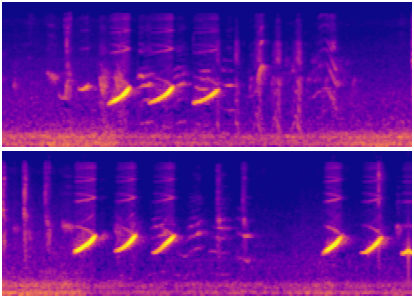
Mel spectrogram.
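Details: Pet parrot having fun among other parrots, said to talk in Urdu and Hindi; sharp rising whistles come in three quick groups of two to three, separated by softer clicks and chatter.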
